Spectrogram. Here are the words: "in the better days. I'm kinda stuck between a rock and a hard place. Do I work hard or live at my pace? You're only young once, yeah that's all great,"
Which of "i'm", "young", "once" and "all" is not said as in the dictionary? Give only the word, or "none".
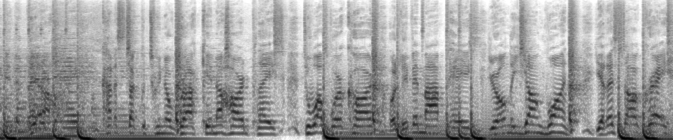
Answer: once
